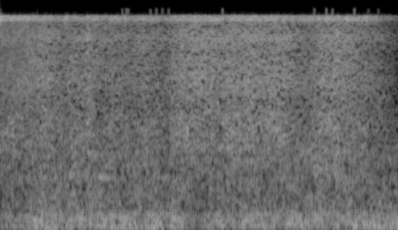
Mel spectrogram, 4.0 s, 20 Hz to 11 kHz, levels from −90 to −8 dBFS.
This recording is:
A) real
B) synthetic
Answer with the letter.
B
